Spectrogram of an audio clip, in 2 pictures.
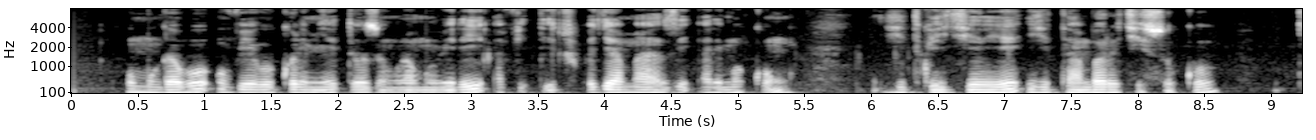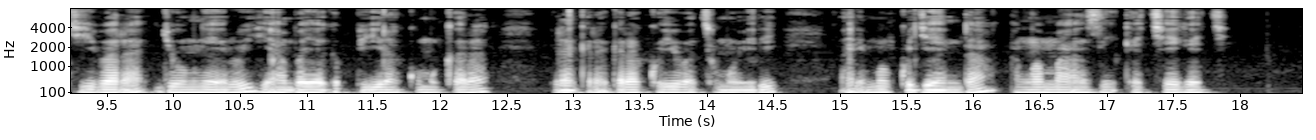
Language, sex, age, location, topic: Kinyarwanda, female, 25-35, Huye, health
